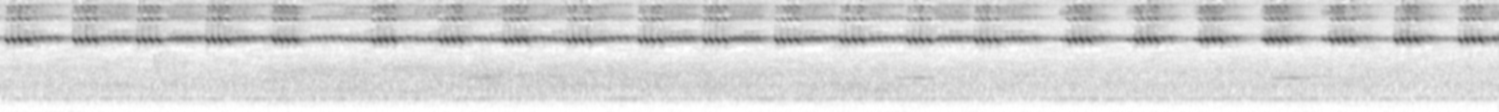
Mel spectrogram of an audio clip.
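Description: A cricket chirps in clipped, high-pitched bursts of rapid pulses, repeating roughly twice a second. The ringing trills keep an even rhythm throughout, over a faint, low background hum.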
